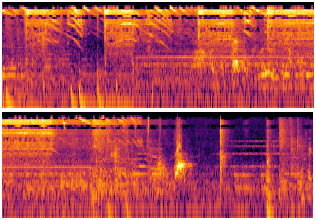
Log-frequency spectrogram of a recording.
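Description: Dental handpiece whining at a very high pitch as it works on the teeth of a model jaw, stopping about seven seconds in, under background music.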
